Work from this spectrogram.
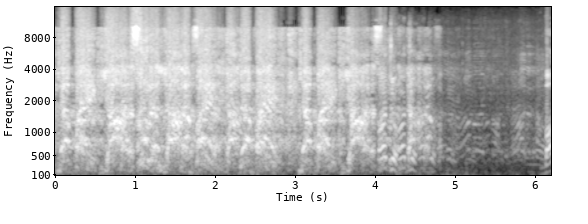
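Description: A large crowd at an Urs gathering shouts a rhythmic religious slogan together, loud and dense for about five seconds, then fades to murmuring before a brief burst at the end.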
